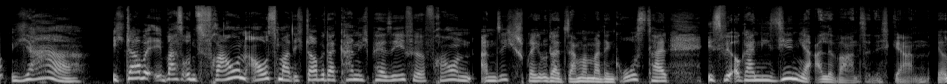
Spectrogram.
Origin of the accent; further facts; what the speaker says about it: Rhineland, Germany; now in Berlin, Germany; Also ich war ja sozusagen als Rheinländerin erstmal entwurzelt in Berlin.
